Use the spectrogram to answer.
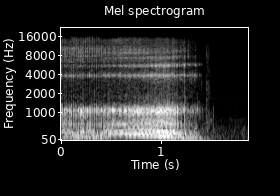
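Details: Snore recorded on a phone: a loud, rough, buzzing snore on a single in-breath lasting over a second, then quiet room noise; typical snoring.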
